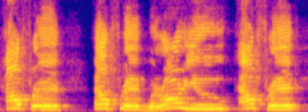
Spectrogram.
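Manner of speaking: high, loud calling. Acted. Little animals searching the forest, calling loud and high. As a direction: call across the forest.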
